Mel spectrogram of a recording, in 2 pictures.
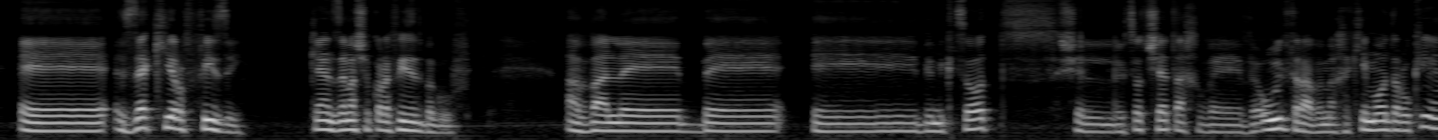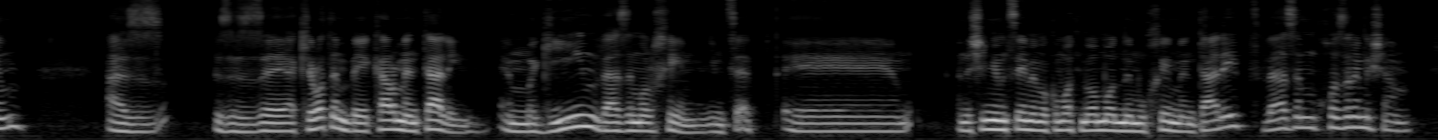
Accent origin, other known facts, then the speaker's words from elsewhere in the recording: Jerusalem, Jerusalem District, Israel; רחובות ירושלים, וגדלתי שם.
